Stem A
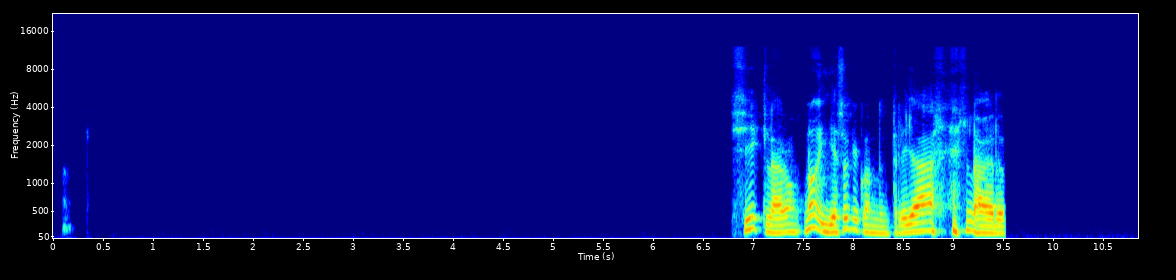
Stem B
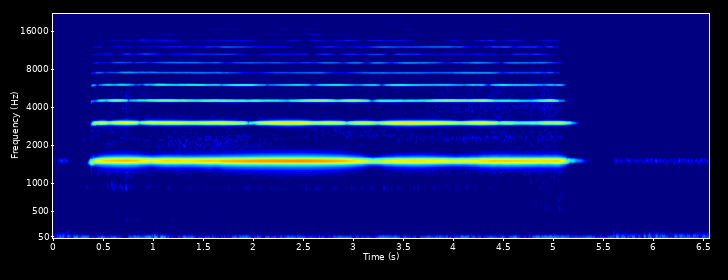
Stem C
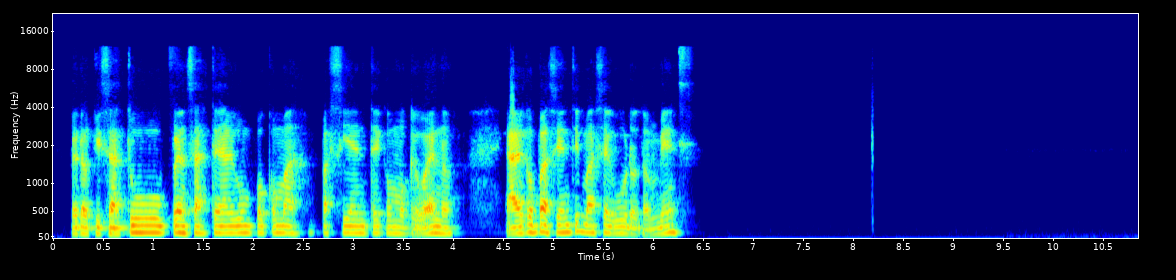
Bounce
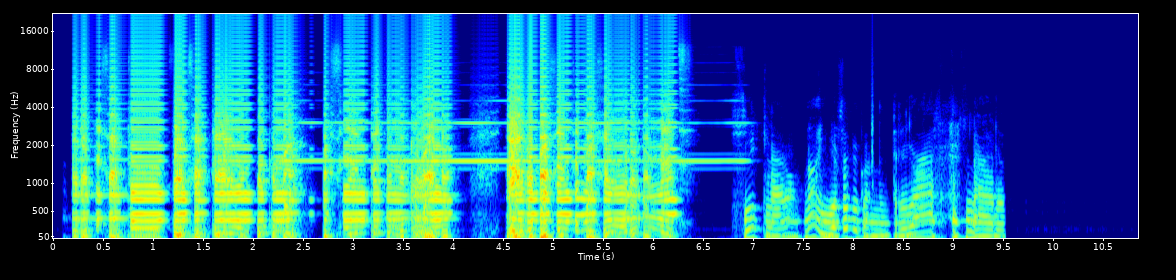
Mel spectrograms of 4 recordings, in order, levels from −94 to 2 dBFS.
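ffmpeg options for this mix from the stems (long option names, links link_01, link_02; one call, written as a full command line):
ffmpeg -i stem1.wav -i stem2.wav -i stem3.wav -filter_complex "[0:a]acompressor=threshold=-31dB:ratio=2.5,aeval=exprs='val(0)*sin(2*PI*180*n/s)':channel_layout=same,aphaser=in_gain=1:out_gain=1:delay=1.2:decay=0.37:speed=0.89:type=sinusoidal,volume=-8.5dB[link_01];[1:a]tremolo=f=200:d=0.182,adelay=1850,volume=-16.5dB[link_02];[2:a]highpass=frequency=75:width=0.5412,highpass=frequency=75:width=1.3066,aeval=exprs='val(0)*sgn(sin(2*PI*580*n/s))':channel_layout=same,volume=-4.5dB[link_03];[link_01][link_02][link_03]amix=inputs=3:normalize=0,dynaudnorm=framelen=360:gausssize=7:maxgain=3.5dB" out.wav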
